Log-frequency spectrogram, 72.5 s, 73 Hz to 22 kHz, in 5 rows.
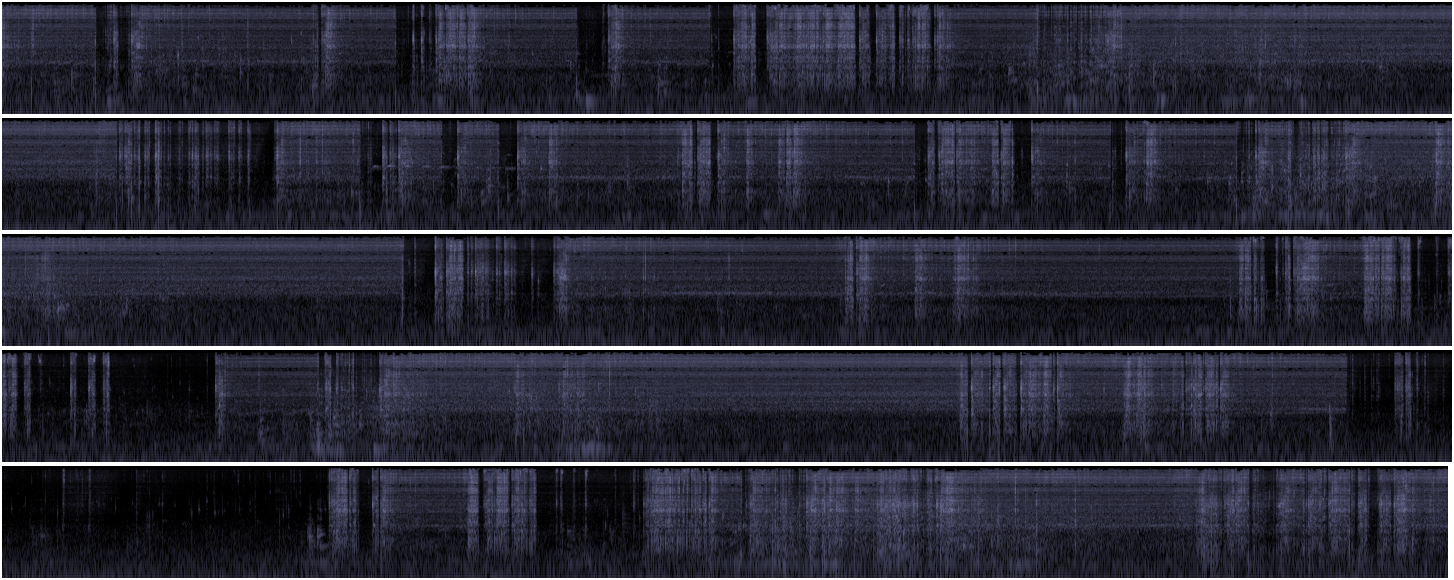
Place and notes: Sint-Annabos, Antwerpen, België - Malfunctioning valve
[H4n Pro] Malfunctioning valve on a water pipeline through Sint-Annabos.
24 February 2019, ~13:00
